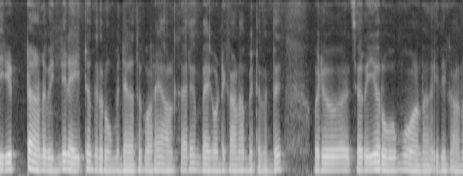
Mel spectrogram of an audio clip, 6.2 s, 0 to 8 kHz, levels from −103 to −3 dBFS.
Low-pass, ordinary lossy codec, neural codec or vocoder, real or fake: none; none; codec, 16 kHz, 6 kbps, DAC; fake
